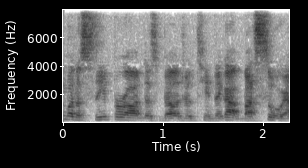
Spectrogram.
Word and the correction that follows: Batshuayi: I don't even know if I said his name right. – Batshuayi.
